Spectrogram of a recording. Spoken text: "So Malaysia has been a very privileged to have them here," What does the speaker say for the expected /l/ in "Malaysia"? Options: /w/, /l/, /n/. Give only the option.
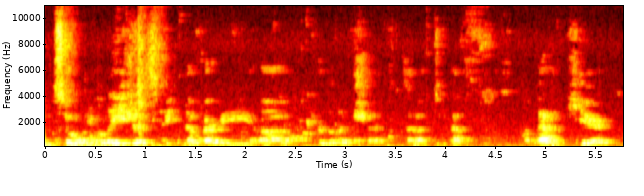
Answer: /l/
